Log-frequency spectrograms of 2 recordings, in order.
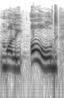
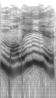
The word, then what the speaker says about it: Molyneux: Molyneux, he says, when I asked him how you pronounce his name, it says it's not Molly Old, it's Molyneux. All right, perhaps we can enjoy some new kind of traffic in Johannesburg and in the cities, Robin.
